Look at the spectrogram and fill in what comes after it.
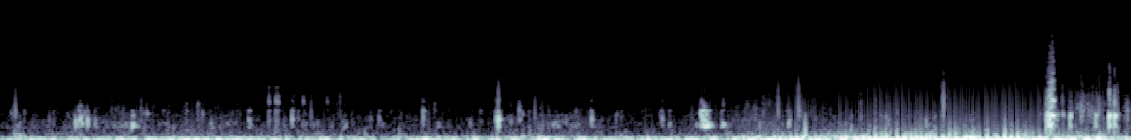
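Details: Normal active bowel sounds, heard through a stethoscope placed on multiple parts of the abdomen during a self-recorded session: frequent gurgles and low rumbles.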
